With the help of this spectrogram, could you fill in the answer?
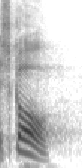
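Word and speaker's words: skål: They say skull. It's spelled S-K-A-A-L.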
